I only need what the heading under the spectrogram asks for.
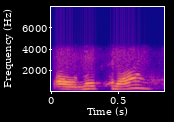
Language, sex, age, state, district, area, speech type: Nepali, female, 30-45, West Bengal, Darjeeling, rural, conversation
